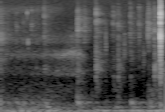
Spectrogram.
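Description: Quiet typing on a computer keyboard, a soft run of irregular key clicks close by, ending in one slightly sharper tap.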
